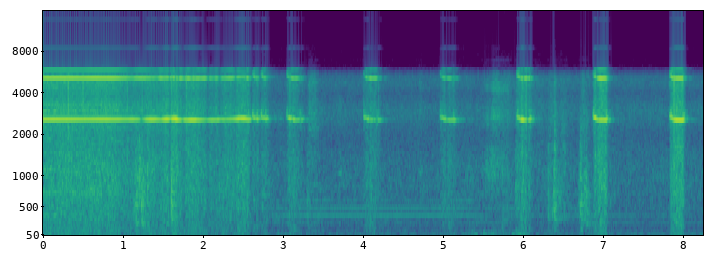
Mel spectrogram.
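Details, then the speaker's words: FloodStop whole-house water main shutoff system, remote sensor wetted with water: after a steady tone, shrill beeps about once a second as the alarm trips and the shutoff valve closes. "when it trips it will it will uh rapidly and I'll try to capture the uh the valve actually closing there you can hear you can hear that it's"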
